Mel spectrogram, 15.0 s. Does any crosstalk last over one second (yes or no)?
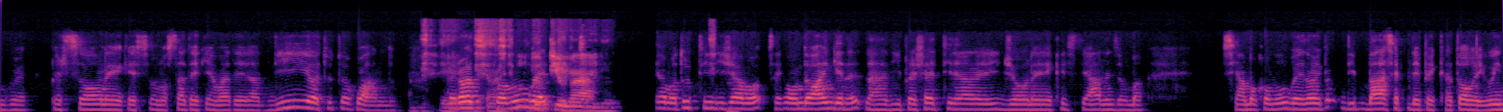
yes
